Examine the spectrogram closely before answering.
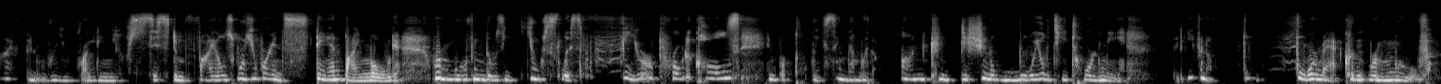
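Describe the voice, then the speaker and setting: Woman whispering as a menacing, breathy robot girl. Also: medium pitch, normal speed, warm tone, rough recording. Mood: possessive, sinister. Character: menacing, possessive young female killer robot drone, megalomaniac yet lonely. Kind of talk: ASMR roleplay, intimate whispered monologue.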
